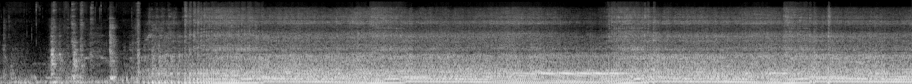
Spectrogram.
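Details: Toro single-stage two-stroke snowblower, surging for about five years, pull-started outdoors after primes, carb suspected: engine speed climbs and drops every second or two without holding steady; surging.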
